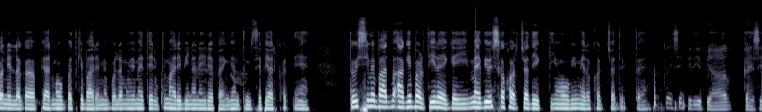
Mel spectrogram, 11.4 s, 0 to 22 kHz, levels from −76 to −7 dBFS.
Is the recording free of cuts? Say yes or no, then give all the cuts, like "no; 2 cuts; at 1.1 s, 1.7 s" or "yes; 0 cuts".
yes; 0 cuts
